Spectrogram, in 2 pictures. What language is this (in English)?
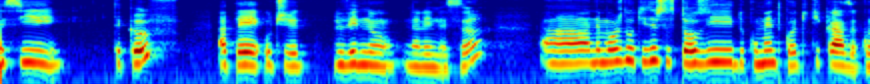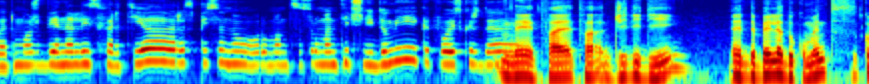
Bulgarian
